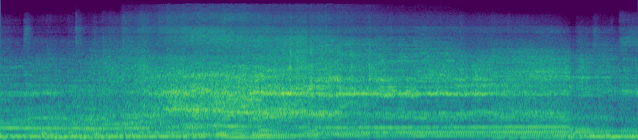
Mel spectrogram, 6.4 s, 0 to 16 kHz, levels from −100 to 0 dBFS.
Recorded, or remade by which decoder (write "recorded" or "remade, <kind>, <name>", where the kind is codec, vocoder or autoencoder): remade, codec, SNAC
